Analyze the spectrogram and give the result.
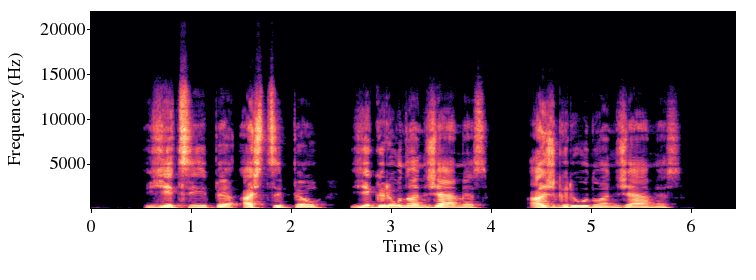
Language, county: Lithuanian, Šiauliai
